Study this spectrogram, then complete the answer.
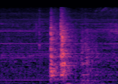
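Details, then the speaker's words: Philips masticating juicer with a screw mechanism and quiet motor, first use: a steady low motor hum with a couple of soft knocks as the screw takes up; quiet, even running with nothing rough or grinding, normal. "it's not very noisy eater so it's quite good news"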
